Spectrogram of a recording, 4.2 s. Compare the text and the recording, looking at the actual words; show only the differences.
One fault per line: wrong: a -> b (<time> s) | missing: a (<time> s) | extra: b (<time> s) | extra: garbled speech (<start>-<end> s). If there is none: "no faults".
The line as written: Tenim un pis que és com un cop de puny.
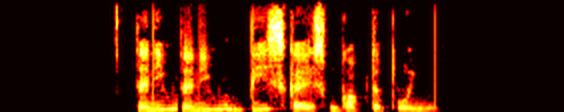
extra: tenim (1.4 s)
missing: com (2.5 s)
